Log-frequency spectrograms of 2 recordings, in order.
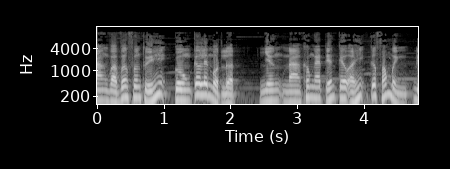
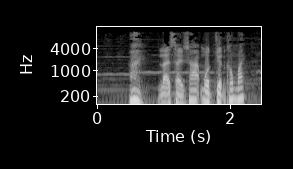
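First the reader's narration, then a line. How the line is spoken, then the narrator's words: Sighing. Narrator (Vietnamese): Từ Mã Minh thở dài nói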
